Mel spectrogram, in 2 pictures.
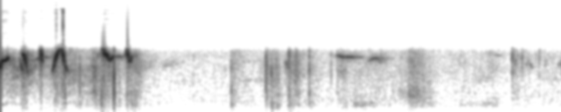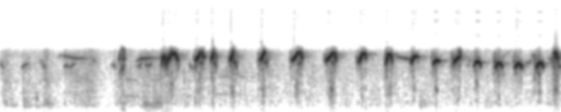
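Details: Greater green leafbird song for prompting an idle caged bird: a brief burst of loud whistles, a quiet middle with faint notes, then a long run of evenly repeated bright whistled notes about three per second.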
